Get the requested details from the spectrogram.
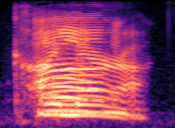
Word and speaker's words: Chimera: How do you say that? – Chimera. – Chimera. – Yeah, and I don't know that they're pronouncing it quite like that. – It's not how it's spelled. It's said different. Chimera. Yeah. That's how I've heard it.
